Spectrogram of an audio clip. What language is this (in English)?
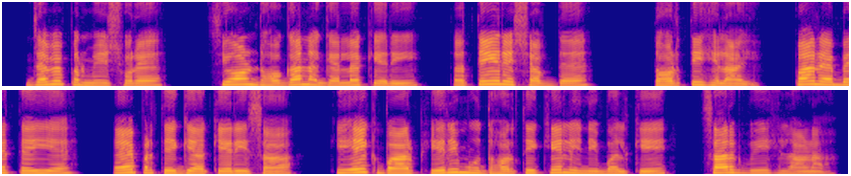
Kullu Pahari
